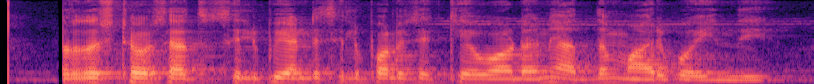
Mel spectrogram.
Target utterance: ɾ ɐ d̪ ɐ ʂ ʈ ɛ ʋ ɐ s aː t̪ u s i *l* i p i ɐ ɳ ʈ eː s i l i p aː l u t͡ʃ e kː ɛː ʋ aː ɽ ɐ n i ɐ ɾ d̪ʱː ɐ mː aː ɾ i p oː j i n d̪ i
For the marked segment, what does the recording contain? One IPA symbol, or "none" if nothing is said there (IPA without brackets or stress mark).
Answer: l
